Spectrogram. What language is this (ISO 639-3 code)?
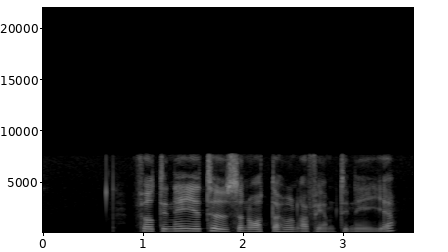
swe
